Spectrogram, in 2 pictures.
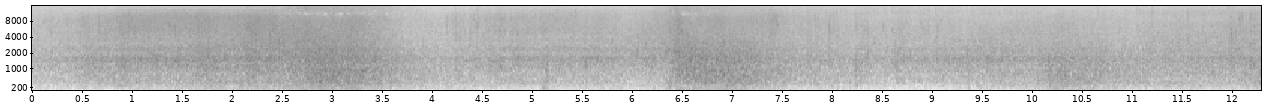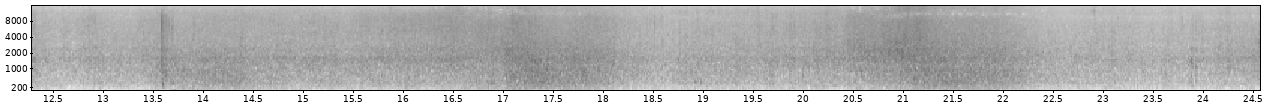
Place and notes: Karya Beach Camp, night time, sounds of waves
